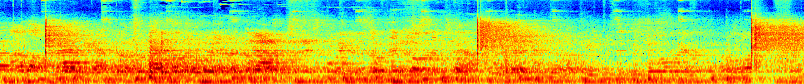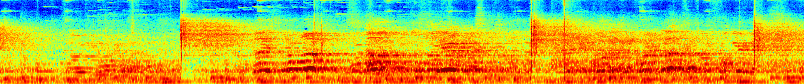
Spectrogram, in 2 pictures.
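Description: Sparring sticks striking padded gloves and masks: about six sharp cracks a few seconds apart, over background music and voices.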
